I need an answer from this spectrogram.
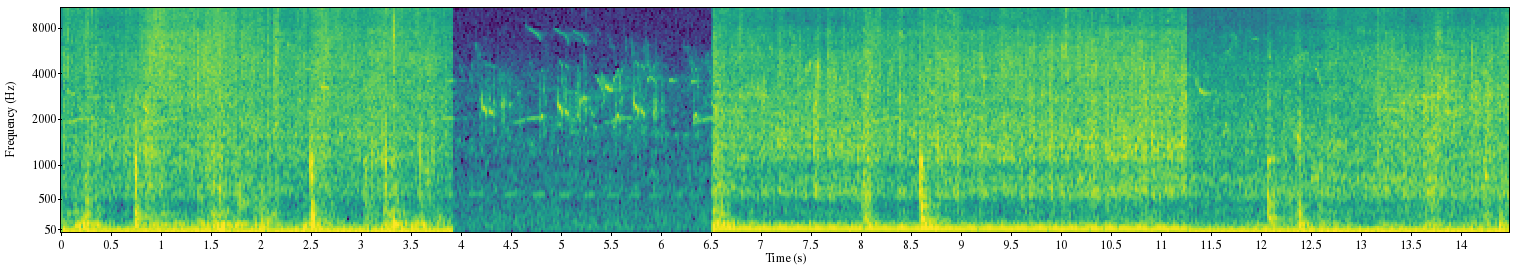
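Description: Brinjal and potato pieces sizzling in hot oil in a pan, stirred with a wooden spatula that knocks against the pan now and then. The sizzle drops away for about two seconds a few seconds in, then comes back.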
